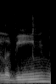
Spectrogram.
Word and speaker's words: Levine: Did I say it right? Levine? It's Levine. You had it right the first time.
